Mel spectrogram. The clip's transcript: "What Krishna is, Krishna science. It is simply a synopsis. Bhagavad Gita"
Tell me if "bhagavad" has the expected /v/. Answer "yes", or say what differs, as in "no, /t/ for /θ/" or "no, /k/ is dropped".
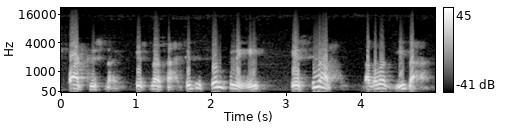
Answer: no, /b/ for /v/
